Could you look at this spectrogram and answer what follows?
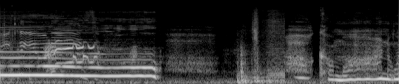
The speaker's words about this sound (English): Watch out! There's a coyote!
